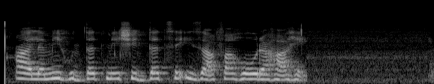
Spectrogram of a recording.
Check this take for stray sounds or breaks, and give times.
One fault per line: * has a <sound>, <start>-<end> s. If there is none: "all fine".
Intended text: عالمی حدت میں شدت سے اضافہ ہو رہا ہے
all fine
